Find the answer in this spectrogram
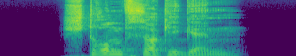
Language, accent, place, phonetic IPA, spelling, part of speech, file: German, Germany, Berlin, [ˈʃtʁʊmp͡fˌzɔkɪɡn̩], strumpfsockigen, adjective, De-strumpfsockigen.ogg
- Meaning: inflection of strumpfsockig: 1. strong genitive masculine/neuter singular 2. weak/mixed genitive/dative all-gender singular 3. strong/weak/mixed accusative masculine singular 4. strong dative plural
